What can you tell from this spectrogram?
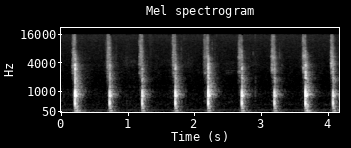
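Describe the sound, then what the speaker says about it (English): A knife chopping cucumber into small pieces on a board for fish ceviche, with nine evenly spaced, sharp, close thuds about half a second apart and nothing else heard. "Now I'm going to chop the cucumber, cut in small stripes like this."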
